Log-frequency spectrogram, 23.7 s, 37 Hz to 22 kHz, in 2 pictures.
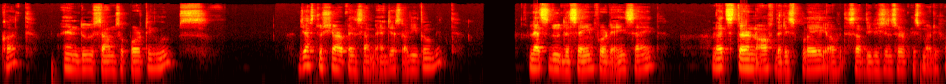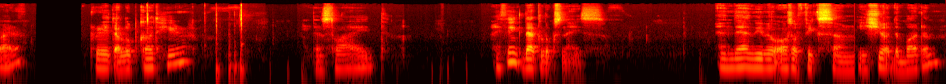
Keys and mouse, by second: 11.6 click, 14.7 ctrl+r.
